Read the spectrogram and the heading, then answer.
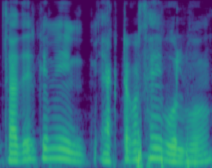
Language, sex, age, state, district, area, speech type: Bengali, male, 18-30, West Bengal, Cooch Behar, urban, spontaneous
